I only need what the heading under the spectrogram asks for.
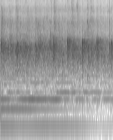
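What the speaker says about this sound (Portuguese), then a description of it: "Você pode dar uma salva de palmas para o Senhor?" Audience applause at a church service, a dense, steady patter of many hands clapping, fairly distant and soft with a low hum underneath.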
